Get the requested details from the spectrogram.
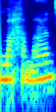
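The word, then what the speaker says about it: Mahamad: right so you mentioned the word mmad or Mahammad as it's pronounced in in Portuguese Hebrew and this was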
